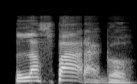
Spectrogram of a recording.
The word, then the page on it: l'asparago: italiano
